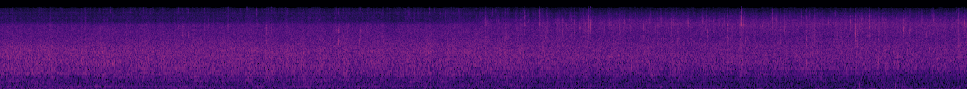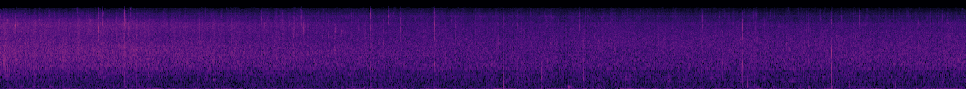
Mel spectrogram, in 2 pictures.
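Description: Steady rain falling, with individual drops hitting a surface as sharp ticks that grow louder and more frequent through the second half.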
